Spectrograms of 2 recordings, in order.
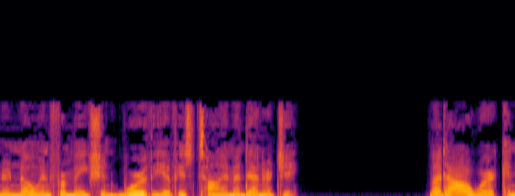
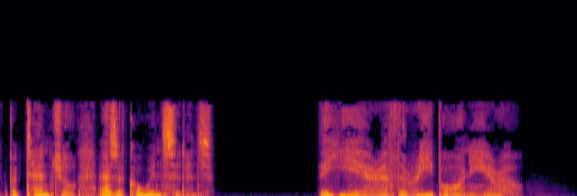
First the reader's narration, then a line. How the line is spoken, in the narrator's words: he whispered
